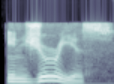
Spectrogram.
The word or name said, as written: injurious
